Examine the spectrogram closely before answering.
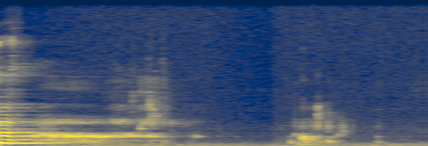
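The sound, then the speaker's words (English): A short, wet slurp as someone sips tea. A brief voiced sound comes first, followed by one quick, moderately loud sipping burst. “Let me sip this tea real quick, y'all.”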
